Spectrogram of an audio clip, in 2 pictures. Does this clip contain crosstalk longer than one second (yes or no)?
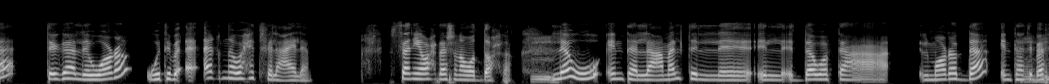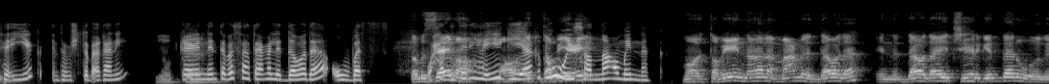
yes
